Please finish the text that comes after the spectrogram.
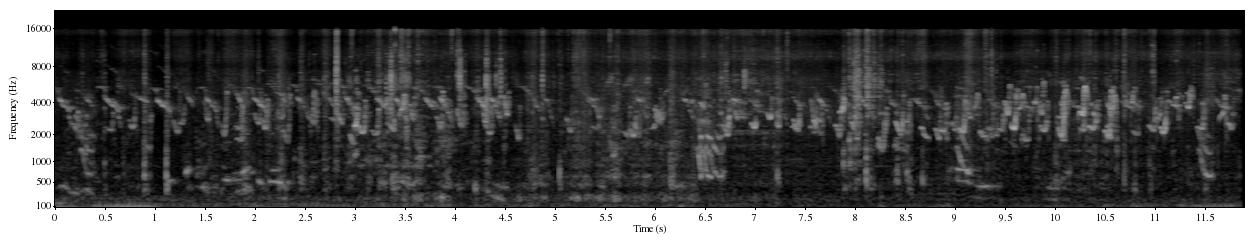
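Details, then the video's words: Teetar (grey francolin) chicks during feeding and care, giving many short, high chirps and peeps in quick irregular bursts, with scattered clicks and tapping noises throughout. "Baby Pheasant Bird Feeding | Teetar Chicks Care"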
